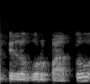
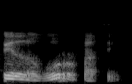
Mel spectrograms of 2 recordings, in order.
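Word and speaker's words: في الغرفةِ: Ya, maka teman-teman tidak membacanya dengan fil ghurfatu atau fil ghurfata, melainkan huwa fil ghurfati.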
